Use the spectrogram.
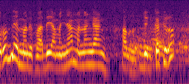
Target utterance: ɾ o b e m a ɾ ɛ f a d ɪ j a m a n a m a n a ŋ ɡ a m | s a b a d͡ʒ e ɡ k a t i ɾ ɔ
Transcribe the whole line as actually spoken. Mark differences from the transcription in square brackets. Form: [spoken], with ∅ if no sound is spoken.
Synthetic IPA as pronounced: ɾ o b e m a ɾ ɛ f a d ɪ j a m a [ɲ] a m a n a ŋ ɡ a [ŋ] | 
